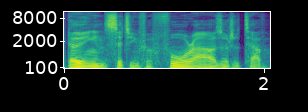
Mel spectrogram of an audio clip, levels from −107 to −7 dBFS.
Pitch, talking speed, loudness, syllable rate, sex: 90 Hz, 260 wpm, -17 LUFS, 5.4 syllables/s, male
